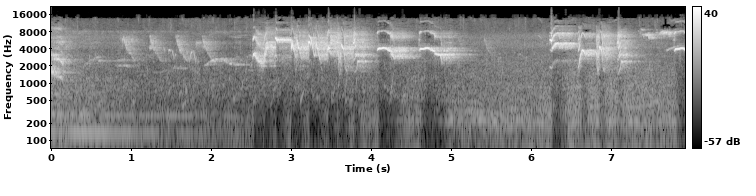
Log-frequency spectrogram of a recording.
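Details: Master song of a white-rumped shama for birds reluctant to sing: rapid bursts of loud varied whistles and sweeping notes, some harsh, in phrases broken by brief pauses, with a low hum beneath.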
